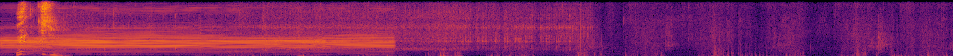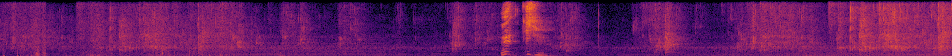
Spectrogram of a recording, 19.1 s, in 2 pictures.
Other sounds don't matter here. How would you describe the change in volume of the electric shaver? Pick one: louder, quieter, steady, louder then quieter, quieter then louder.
steady.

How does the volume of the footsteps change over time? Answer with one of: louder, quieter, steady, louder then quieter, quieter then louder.
steady.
